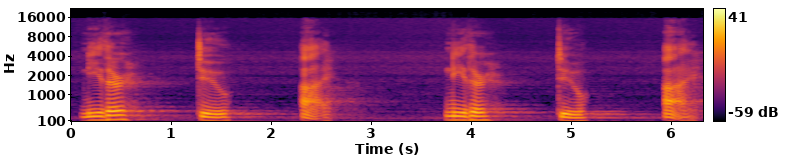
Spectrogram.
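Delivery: low, tender words with long pauses; gentle, solemn. Acted. Jesus speaking to the condemned woman, gentle and solemn.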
